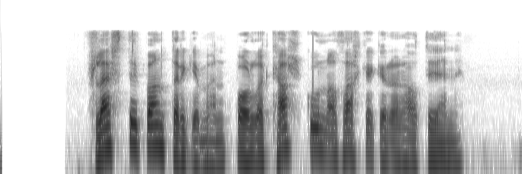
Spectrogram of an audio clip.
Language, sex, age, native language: Icelandic, male, 20-29, Icelandic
